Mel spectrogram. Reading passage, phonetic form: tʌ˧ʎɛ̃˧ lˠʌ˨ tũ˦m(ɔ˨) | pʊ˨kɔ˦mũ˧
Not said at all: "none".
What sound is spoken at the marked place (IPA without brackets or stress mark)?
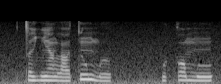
ʊ˨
